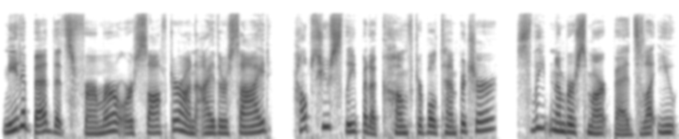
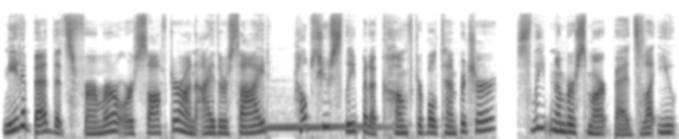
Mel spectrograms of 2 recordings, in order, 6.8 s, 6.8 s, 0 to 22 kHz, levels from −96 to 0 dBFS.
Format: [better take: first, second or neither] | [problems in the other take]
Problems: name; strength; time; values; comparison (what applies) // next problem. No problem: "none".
first | phone ringing; noticeable; from 2.5 to 4 s; peak 8 dB below the speech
